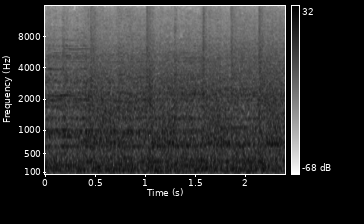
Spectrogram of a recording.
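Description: Loud, dense film-trailer sound design: a continuous noisy rumble of battle effects, with faint held tones of the score beneath.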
